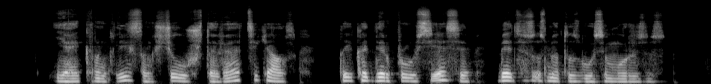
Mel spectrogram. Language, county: Lithuanian, Vilnius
